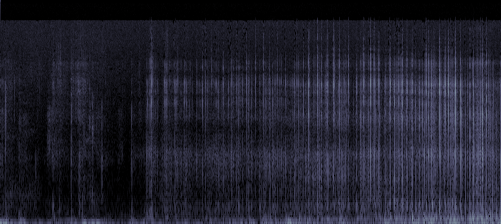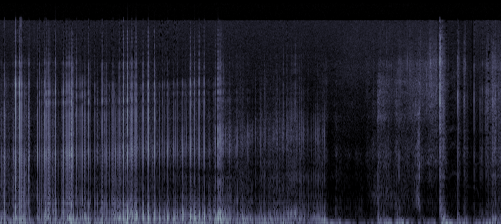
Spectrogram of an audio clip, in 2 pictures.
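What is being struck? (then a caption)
Glitter-coated craft sheet. A dark glitter craft sheet with a green glitter patch, laid over a dummy head microphone, is scratched with the long nails of both hands. A dense, crackling, scratchy texture starts soft, builds to a steady rough rasp with a strong low rumble, then thins out into scattered scratches near the end.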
